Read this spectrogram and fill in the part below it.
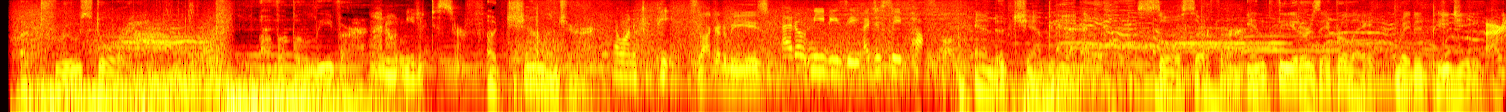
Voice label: trailer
